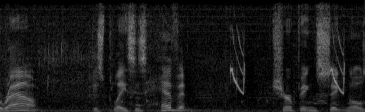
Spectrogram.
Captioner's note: crosswalk chirps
